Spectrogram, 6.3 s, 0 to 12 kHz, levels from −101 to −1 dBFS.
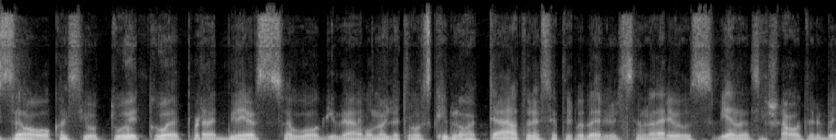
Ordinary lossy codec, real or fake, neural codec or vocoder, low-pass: Opus, 32 kbps; fake; codec, 24 kHz, 1.5 kbps, HILCodec; 10.8 kHz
